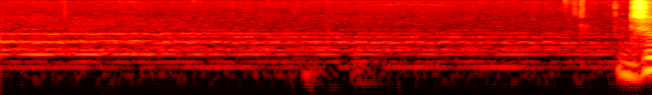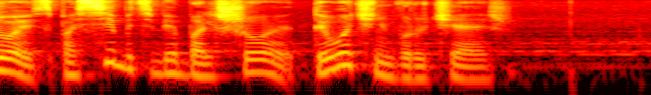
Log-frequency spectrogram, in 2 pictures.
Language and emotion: Russian, neutral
